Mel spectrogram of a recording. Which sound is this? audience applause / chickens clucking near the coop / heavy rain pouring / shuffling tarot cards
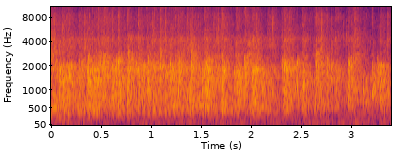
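audience applause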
